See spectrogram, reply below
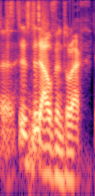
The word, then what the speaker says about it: Duivendrecht: Duivendrecht, is that pronounced? – Duivendrecht, yeah.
